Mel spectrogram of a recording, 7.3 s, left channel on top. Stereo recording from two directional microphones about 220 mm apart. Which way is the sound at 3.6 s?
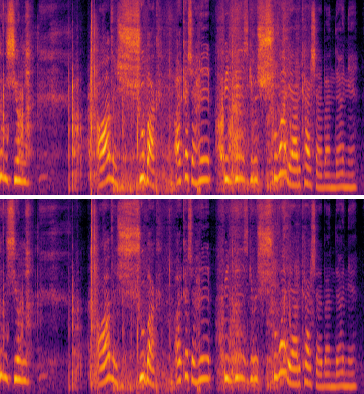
Centre (ahead or behind).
